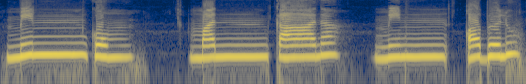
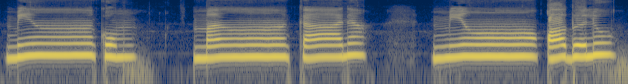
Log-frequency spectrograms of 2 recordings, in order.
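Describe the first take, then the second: First: The n is fully pronounced with tongue contact. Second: The n is hidden without full tongue contact. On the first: "मैं उसको ज़बान को मखरज पर लगाते हुए अगर अदा करूं" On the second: "हम ज़बान को उसके मखरज पर नहीं लगाएंगे बल्कि उसके करीब करीब थोड़ा सा मुअल्लक रखेंगे"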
